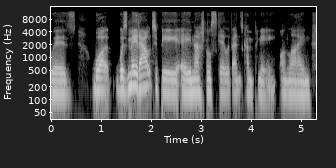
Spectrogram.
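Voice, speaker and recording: The sound is dry and close, with no echo. A woman with a slight southern English accent speaks fairly slowly in a very deep, low voice. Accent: slightly southern English, like Kent. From Highlands of Scotland, moved there aged seven. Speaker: social enterprise co-founder. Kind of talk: interview.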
